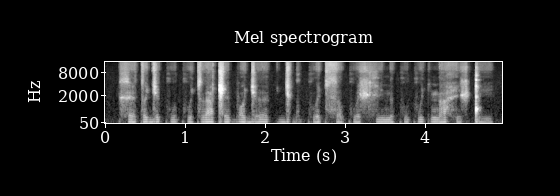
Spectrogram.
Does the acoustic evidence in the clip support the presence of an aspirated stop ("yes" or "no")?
yes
